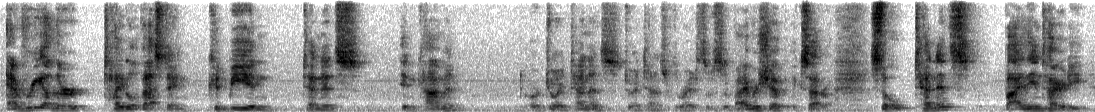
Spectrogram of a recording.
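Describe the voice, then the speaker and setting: A man's voice: fairly low pitch, background noise. A man with a Chicago-area American accent, hosting a casual talk and patiently explaining with many repeats and restarts. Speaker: title company host. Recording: echoey room, mic at a distance.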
